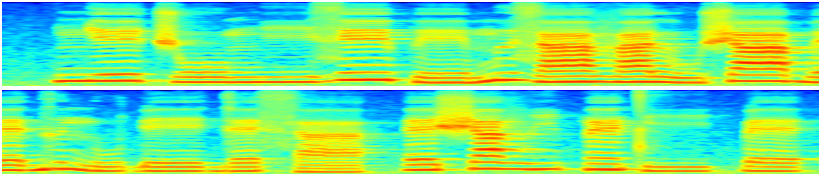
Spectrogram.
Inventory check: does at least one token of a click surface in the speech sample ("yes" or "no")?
no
